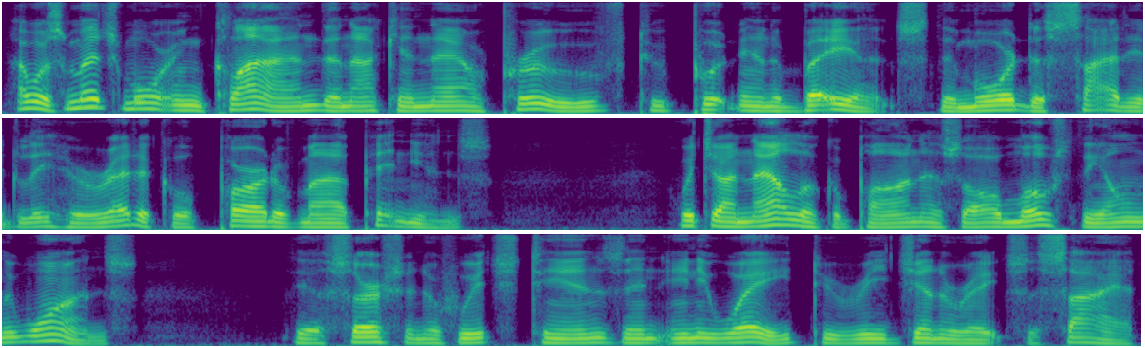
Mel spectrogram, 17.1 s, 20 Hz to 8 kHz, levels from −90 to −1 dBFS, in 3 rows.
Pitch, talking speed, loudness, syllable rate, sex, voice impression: 120 Hz, 150 wpm, -19 LUFS, 4.6 syllables/s, male, masculine, middle-aged, powerful, slightly weak, slightly soft, muffled, raspy, mature, friendly, wild, slightly lively, slightly intense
